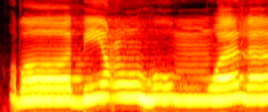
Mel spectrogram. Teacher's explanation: Karena mim sukun menghadapi huruf selain mim dan ba yaitu huruf wau. Maka mim dibaca jelas. Robiuhum wala lam mad thobi'i zohiri. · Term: izhar syafawi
